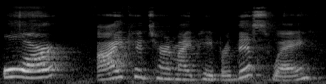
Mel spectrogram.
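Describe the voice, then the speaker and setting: A middle-aged woman with a high, expressive voice, an art teacher, walks children through a craft step by step in short, simple, unhurried phrases while working with her hands. She sits at a wooden table in an indoor room, recorded by a camera a couple of meters away. The sound has a roomy echo and faint background noise.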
